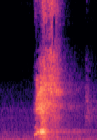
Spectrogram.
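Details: A single explosive sneeze with a sharp hissing burst that fades quickly, from a woman in a sneezing challenge using powder to trigger it.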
